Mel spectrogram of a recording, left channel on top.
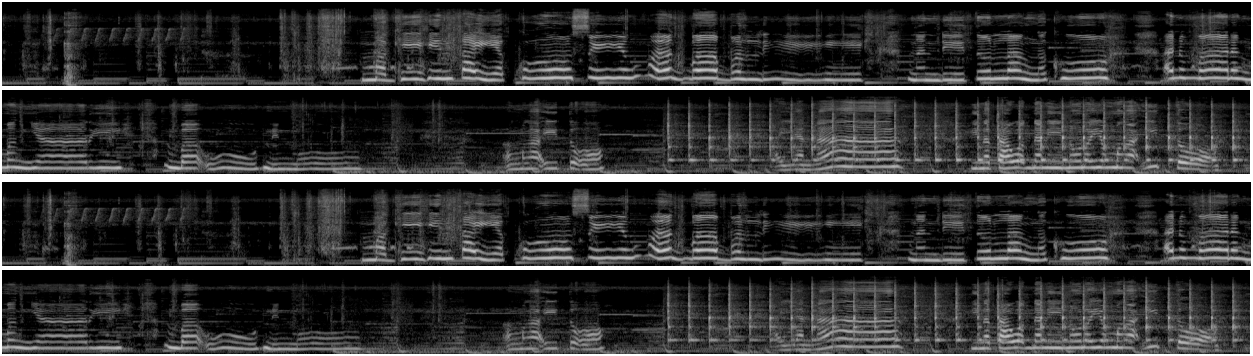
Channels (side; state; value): both; normal; correlation 0.41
